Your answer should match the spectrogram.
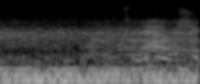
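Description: A man's voice speaking briefly near the end, over a steady low rumble.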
